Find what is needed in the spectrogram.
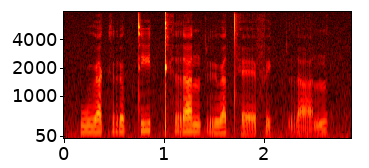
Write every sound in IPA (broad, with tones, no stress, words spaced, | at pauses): wu˧a̯kro˦˥k̚tiː˥˩t̚ kʰra˥˩npru˦˥a̯tʰɛː˩˦ fe˨˩k̚pra˩˦n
